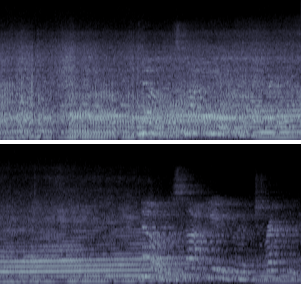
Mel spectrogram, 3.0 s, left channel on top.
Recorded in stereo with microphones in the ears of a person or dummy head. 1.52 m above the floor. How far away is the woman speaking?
About 5 m.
